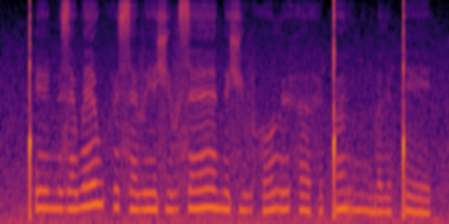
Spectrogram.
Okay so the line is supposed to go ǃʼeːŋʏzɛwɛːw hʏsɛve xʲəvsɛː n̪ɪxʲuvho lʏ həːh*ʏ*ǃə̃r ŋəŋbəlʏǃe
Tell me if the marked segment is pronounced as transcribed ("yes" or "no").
yes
